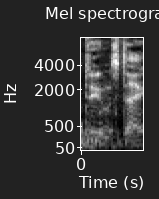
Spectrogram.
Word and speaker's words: Domesday: Not actually Doomsday, it's just pronounced Doomsday. It's actually Domesday.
